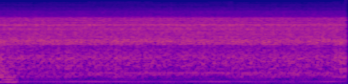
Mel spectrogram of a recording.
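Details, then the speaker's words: Reico Titan truck camper jack, noisy jack motor run via control button: steady, harsh high-pitched whir with raspy edge, no speed change; owner suspects motor is going, much louder than another jack; spare motor swap ran far quieter. "go the other way with it sounds like crap it does I think the motor's starting to go all right it sound like the motor's going"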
